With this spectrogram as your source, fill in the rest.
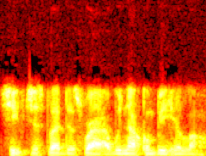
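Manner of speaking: low, hushed, covert whisper. Retelling how a man calling him out before everyone whispered to him; retelling a whisper. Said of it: "he whispers".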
